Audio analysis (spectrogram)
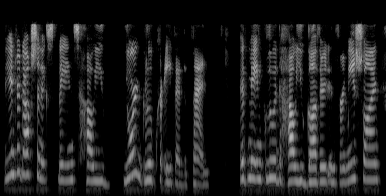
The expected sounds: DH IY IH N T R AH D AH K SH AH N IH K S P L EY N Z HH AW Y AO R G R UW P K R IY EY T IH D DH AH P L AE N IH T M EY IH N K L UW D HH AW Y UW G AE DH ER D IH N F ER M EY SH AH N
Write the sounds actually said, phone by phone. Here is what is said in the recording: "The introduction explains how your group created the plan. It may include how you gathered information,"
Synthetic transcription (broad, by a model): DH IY IH N T R AH D AH K SH AH N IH K S P L EY N S HH AW Y AO R G R UW P K R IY EY T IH D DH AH P L AE N IH T M EY IH N K L UW D HH AW Y UW G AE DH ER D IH N F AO M EY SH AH N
